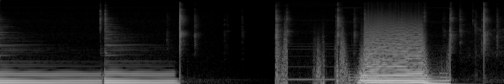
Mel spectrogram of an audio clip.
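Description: A sustained electric guitar E note, tone control fully rolled off for muffling while tuning, rings out twice, cut off between, then a few brief plucks and a short brighter strum near the end.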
